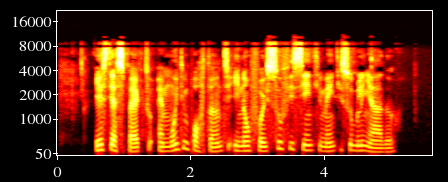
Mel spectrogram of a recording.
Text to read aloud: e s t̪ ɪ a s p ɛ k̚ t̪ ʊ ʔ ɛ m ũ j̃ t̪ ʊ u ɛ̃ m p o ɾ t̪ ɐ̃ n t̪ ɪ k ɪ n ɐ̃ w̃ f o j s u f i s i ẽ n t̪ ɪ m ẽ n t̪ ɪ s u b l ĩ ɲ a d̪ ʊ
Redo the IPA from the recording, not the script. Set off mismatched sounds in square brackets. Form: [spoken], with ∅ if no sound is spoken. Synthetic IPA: e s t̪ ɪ a s p ɛ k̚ t̪ ʊ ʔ ɛ m ũ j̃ t̪ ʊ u [ĩ] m p o ɾ t̪ ɐ̃ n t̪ ɪ [ʔ] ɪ n ɐ̃ w̃ f o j s u f i s i ẽ n t̪ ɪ m ẽ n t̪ ɪ s u b l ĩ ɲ a d̪ ʊ

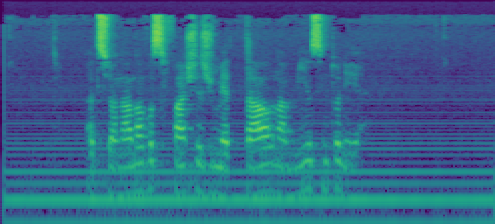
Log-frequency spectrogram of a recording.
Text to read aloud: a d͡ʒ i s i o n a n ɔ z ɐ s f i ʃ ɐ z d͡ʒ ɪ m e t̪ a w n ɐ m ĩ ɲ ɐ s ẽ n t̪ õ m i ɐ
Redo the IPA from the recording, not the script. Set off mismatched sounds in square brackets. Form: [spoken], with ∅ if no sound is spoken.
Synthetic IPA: a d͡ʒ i s i o n a n ɔ [v] ɐ s f [a] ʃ ɐ z d͡ʒ ɪ m e t̪ a w n ɐ m ĩ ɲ ɐ s [ĩ] n t̪ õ [n] i ɐ

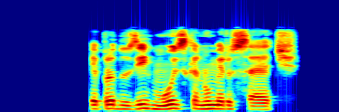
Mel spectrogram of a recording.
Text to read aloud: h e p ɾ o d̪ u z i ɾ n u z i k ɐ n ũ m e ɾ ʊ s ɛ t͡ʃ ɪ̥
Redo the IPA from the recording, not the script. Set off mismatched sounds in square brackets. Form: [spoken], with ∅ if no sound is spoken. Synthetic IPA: h e p ɾ o d̪ u z i ɾ [m] u z i k ɐ n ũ m e ɾ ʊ s ɛ t͡ʃ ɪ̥

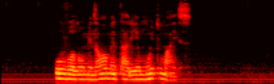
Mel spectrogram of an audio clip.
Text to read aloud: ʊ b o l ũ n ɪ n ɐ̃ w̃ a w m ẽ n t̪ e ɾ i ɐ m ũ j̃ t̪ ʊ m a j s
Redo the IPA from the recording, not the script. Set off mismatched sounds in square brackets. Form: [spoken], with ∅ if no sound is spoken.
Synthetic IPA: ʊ [v] o l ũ [m] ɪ n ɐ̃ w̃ a w m ẽ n t̪ [a] ɾ i ɐ m ũ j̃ t̪ ʊ m a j s

